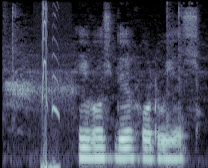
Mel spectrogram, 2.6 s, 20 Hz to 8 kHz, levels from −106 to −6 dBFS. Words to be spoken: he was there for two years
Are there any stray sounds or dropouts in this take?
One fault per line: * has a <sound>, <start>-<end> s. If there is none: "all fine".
* has a squeak, 0.5-0.8 s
